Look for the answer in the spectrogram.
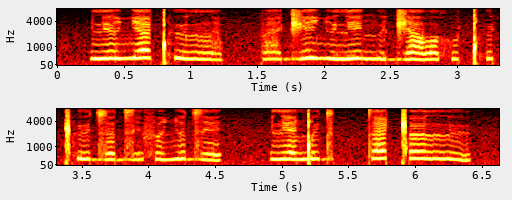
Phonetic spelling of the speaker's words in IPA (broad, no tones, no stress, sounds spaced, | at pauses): lʲ œ ʎ æ ǃʰ ʉ lː æ̤ pː æ̤ d͡ʒ e ʎ ʉ lʲ e ŋ ʉ d͡ʒ æ lˠ ʉ x u ǃʰ ʉ ǁʰ ʉ d͡z œ d͡z e̤ f œ ʎ ɵ d͡z e | lʲ æ ŋ͡ǃ ʉ d ɵ tː æ ǁ œ lː ʉ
